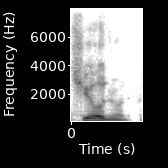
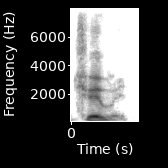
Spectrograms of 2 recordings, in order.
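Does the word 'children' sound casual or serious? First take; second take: casual; serious. First: The word is said in a plain, casual way. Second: The word is said in a stern, serious way. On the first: The speaker calls it wrong. "Not children" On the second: The speaker calls it right. "You know they serious when they say children"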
